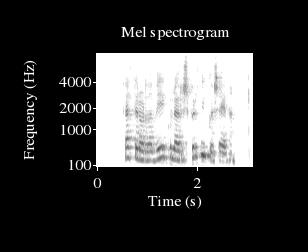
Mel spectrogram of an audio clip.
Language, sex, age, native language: Icelandic, female, 30-39, Icelandic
